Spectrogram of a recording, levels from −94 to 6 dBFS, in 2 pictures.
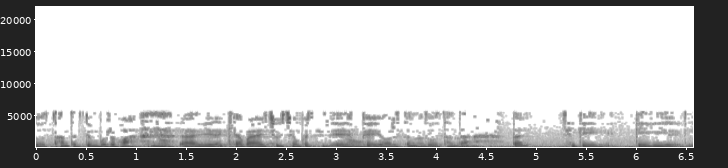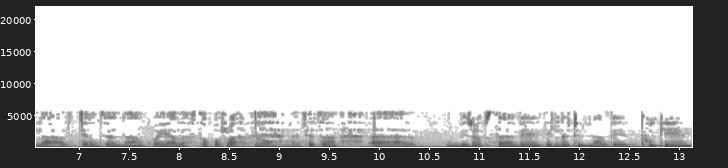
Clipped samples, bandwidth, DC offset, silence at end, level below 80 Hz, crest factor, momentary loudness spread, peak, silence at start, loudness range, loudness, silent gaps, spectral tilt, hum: under 0.1%; 6 kHz; under 0.1%; 0 s; -48 dBFS; 16 dB; 5 LU; -14 dBFS; 0 s; 2 LU; -31 LUFS; none; -6.5 dB/octave; none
